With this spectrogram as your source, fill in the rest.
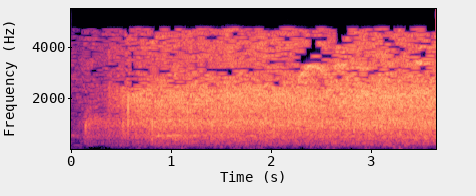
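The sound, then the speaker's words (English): A crowd, asked to applaud, breaks into applause that swells quickly within the first half second and then holds as a steady, dense roar of clapping, fairly loud and filling the space. “Applaud.”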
